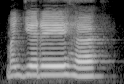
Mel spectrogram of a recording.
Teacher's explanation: mencondongkan harokat fathah mendekati kepada ya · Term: imalah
